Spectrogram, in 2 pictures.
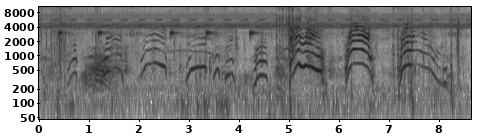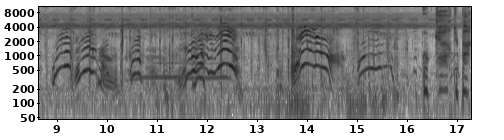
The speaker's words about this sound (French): L'ambiance semble paisible dans le jour naissant, rythmée par le seul son des insectes et des crapauds chanteurs.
